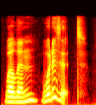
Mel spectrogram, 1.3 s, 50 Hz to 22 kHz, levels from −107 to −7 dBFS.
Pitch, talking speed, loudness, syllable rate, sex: 220 Hz, 235 wpm, -16 LUFS, 4.7 syllables/s, female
